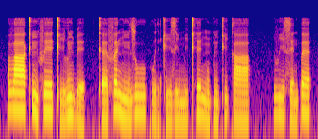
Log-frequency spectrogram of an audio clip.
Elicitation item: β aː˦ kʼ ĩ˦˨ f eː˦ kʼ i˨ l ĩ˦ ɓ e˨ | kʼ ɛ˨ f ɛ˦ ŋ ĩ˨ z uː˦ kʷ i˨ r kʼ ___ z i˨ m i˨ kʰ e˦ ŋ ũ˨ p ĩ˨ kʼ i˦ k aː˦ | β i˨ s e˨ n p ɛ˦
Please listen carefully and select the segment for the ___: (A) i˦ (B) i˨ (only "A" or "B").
B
